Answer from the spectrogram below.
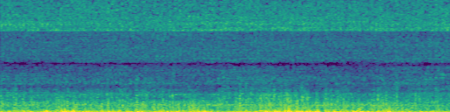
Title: Please help diagnose strange pulsating rattle noise!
